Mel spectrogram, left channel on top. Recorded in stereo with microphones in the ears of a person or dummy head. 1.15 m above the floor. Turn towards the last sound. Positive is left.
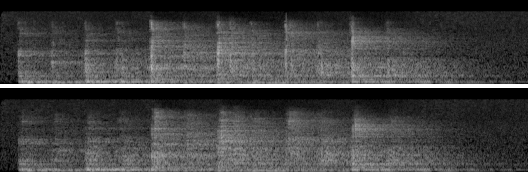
turn(degrees=75)  # may be behind; listen again after turning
